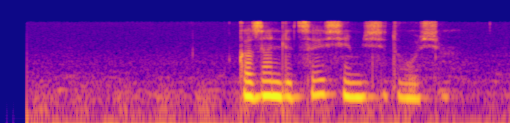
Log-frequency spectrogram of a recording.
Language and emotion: Russian, neutral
